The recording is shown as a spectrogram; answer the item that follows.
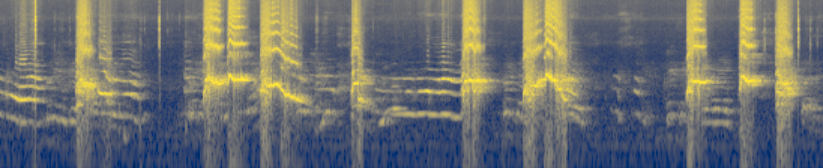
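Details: Domestic dog howling at an answering machine, producing repeated bending, quavering howls and sharp yips in quick succession, with brief gaps between bursts and some overlapping voices.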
